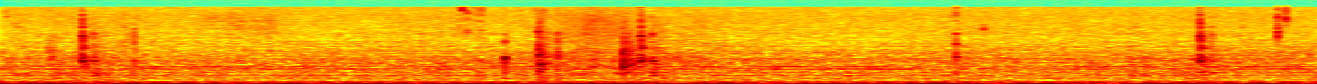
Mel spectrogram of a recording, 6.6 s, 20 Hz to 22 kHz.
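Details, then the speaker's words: PS4 CUH-1215B COD edition fat console with a newly installed 1TB hard drive: scattered sharp ticks from the Blu-ray drive over a low hum, as if trying to eject a disc, probably with none inserted; white light, no video. Suspected drive or logic fault. "hit the Blu-rays making a sound like it's trying to eject a disk or something hear it [Music] so it usually means something is jacked up"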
